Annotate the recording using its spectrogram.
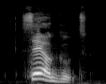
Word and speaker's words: sehr gut: Sehr gut. That's how you say it in German. Sehr is very, gut is good. G-U-T. Sehr gut. S-E-H-R-G-U-T, sehr gut.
